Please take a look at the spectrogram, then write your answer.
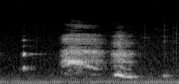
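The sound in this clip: A woman cries in a couple of shaky, whimpering sobs, fairly soft, with no words spoken.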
